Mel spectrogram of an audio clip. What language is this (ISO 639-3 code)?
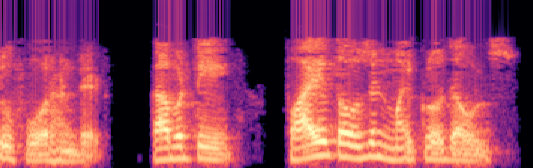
tel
